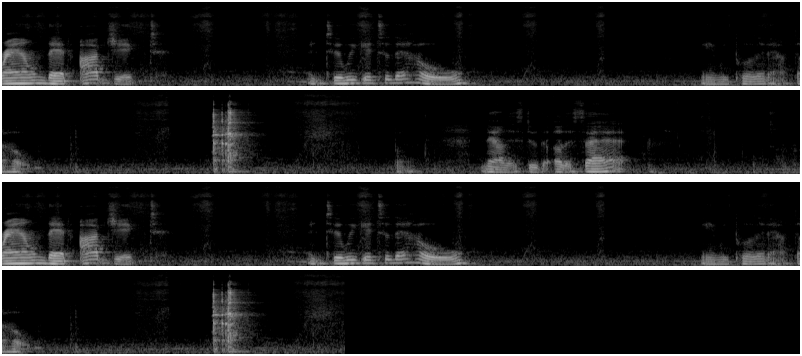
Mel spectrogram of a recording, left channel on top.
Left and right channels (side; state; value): right; drops out; at 11.5 s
